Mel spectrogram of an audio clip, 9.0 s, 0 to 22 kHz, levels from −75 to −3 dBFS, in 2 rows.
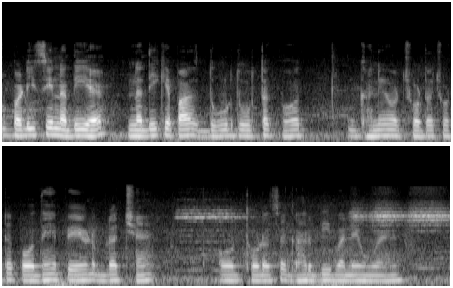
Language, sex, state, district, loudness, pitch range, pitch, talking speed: Hindi, male, Uttar Pradesh, Deoria, -20 LUFS, 120-135 Hz, 130 Hz, 165 wpm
